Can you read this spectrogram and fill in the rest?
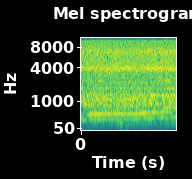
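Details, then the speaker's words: DC motor on a homemade PWM power regulator (200 W at 24 V version), battery-powered, drawing about 30 mA at minimum, regulator at 36 °C: a clean whine climbs smoothly as speed rises, a healthy run-up. "vemos que el motor regula también con batería muy lento muy lento así más más"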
